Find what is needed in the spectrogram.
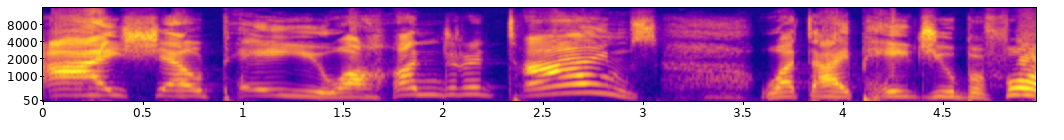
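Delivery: put-on German accent. Retelling a scene from a story, stereotypical evil German Nazi scientist voice. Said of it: "Very stereotypical evil German Nazi scientist".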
